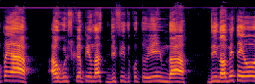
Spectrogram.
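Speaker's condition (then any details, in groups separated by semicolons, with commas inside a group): Cerebral palsy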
